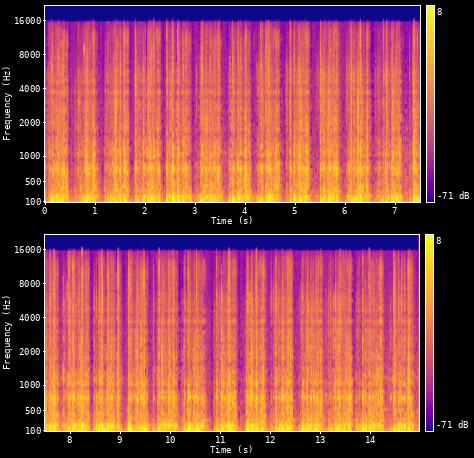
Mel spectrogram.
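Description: Both hands quickly scratch and tap, with short fingernails and fingertips, a small square cotton cushion with a red cherry print, filled with loose cherry pits and lying on a table. A dense, steady patter of short, dull, low rattling clicks continues without pause for the whole clip, with almost no bright content.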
